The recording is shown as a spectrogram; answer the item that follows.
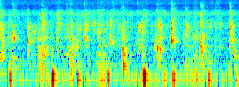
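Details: French Bulldog mother and daughter, aged five and four, eating chicken breast indoors: irregular wet chewing and smacking bites with low thuds, roughly every half second.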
